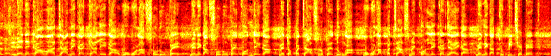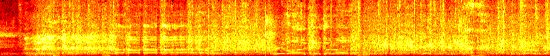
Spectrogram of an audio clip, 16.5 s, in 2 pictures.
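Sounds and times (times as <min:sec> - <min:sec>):
speech: 0:00.0 - 0:09.2
audience laughing: 0:08.6 - 0:12.1, 0:13.5 - 0:16.5
audience clapping: 0:09.1 - 0:16.5.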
